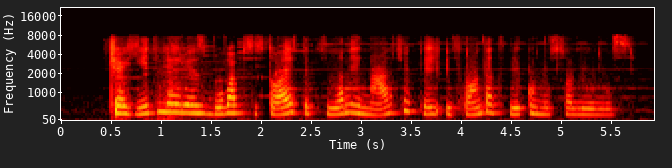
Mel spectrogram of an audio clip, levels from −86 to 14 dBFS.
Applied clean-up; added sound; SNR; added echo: neural separator model SepFormer DNS4.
